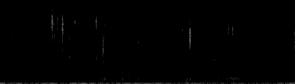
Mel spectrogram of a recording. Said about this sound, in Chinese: 我吃的这个巧克力啊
